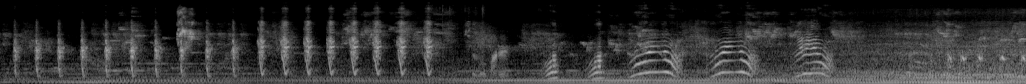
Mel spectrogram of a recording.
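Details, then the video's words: A Javan myna that can talk, in a recording used to provoke other mynas: a steady volley of sharp clicking notes about three a second, then speech-like arched syllables over a low background hum. "PANCINGAN SUARA KHAS JALAK KEBO PANDAI BICARA BIKIN JALAK LAIN EMOSI"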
